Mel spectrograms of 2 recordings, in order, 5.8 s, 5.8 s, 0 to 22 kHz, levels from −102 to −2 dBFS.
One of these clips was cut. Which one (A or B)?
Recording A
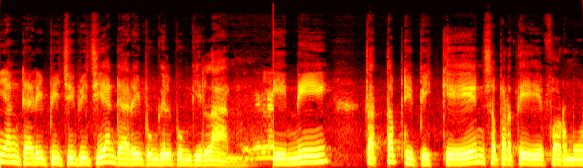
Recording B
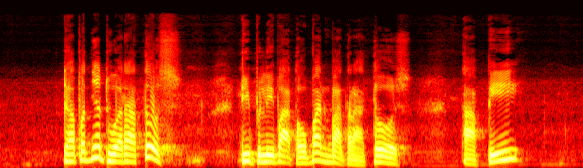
A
